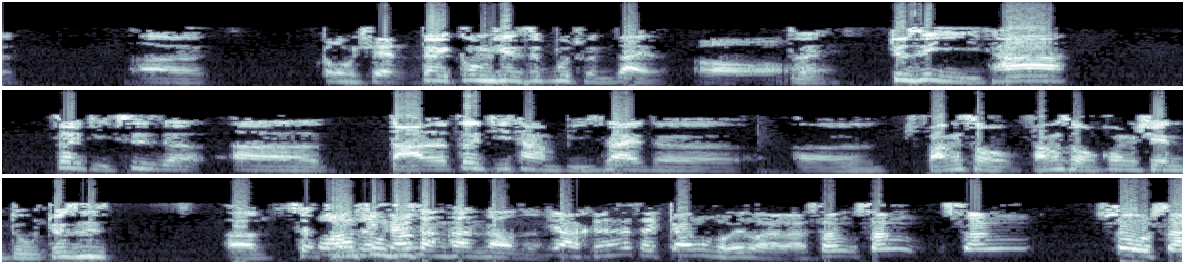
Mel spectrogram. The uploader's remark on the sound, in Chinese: 車上錄音音效不好請見諒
